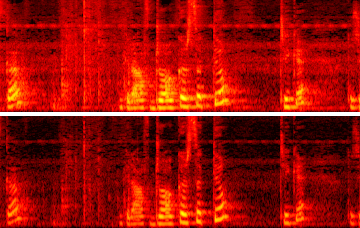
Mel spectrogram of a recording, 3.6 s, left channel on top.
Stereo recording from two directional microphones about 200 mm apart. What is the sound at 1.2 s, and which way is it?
Speech, 40° right (ahead or behind).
